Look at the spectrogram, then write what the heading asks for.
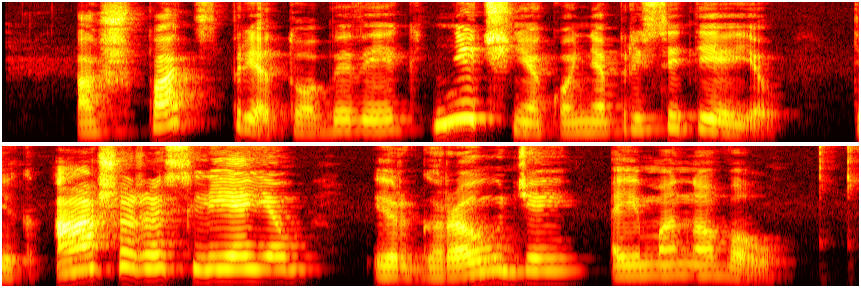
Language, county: Lithuanian, Šiauliai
